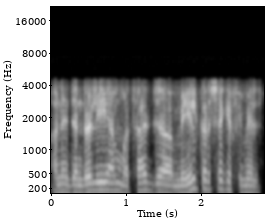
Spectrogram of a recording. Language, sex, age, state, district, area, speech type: Gujarati, male, 30-45, Gujarat, Surat, urban, conversation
